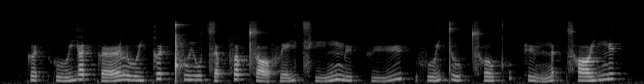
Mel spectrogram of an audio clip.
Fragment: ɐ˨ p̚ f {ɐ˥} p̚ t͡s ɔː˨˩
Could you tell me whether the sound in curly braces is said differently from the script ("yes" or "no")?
no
